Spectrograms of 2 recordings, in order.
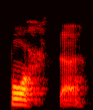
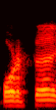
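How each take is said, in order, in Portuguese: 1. O som do R é bem prolongado. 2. O som do R é simples e curto. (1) "mais puxado" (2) "acho que vocês falam porta"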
